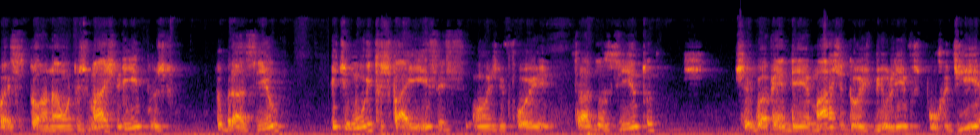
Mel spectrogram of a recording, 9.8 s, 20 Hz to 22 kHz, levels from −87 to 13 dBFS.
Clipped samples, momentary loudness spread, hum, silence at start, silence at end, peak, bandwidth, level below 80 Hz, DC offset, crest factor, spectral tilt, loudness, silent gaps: under 0.1%; 9 LU; none; 0 s; 0 s; 0 dBFS; 12 kHz; -34 dBFS; under 0.1%; 16 dB; -4.5 dB/octave; -16 LUFS; none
